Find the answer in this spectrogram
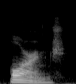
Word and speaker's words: orange: So, for instance, many Americans pronounce orange as a one-syllable word, orange, and family, a three-syllable word, as a two-syllable word, family.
